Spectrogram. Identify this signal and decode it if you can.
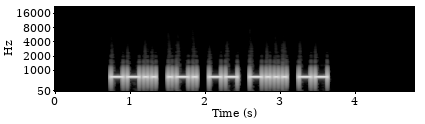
Morse code, heard as a keyed tone, about 22 wpm, 700 Hz. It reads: ZRMBM
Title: Code Groups - 5 Letters - 22wpm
